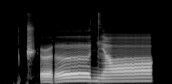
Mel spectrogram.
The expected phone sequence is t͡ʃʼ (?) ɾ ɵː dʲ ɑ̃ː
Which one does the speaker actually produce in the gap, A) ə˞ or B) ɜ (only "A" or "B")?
A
